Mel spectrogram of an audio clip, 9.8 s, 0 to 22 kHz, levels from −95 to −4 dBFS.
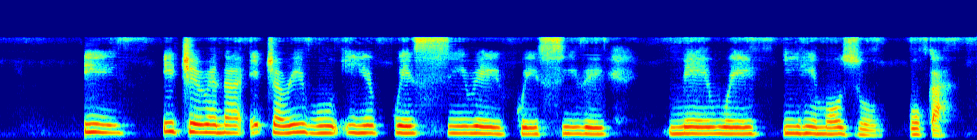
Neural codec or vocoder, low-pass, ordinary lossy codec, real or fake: codec, 16 kHz, 1.1 kbps, Voila-Tokenizer; none; none; fake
